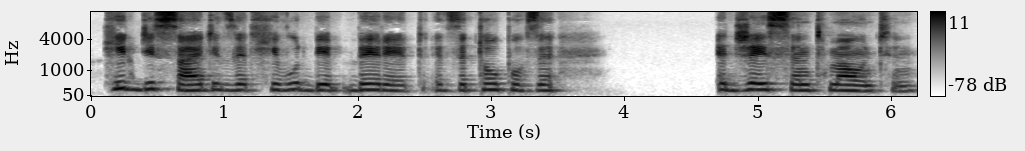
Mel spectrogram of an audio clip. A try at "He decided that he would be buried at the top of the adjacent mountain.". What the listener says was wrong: That's it. Spot on. That was perfect. Very good. Very good. Yeah, so buried and adjacent. You've got it.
